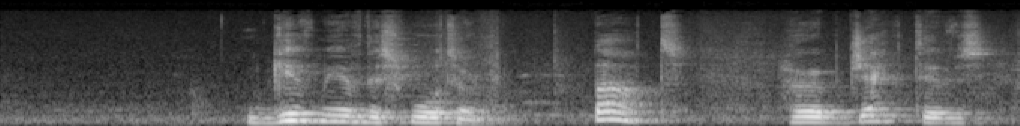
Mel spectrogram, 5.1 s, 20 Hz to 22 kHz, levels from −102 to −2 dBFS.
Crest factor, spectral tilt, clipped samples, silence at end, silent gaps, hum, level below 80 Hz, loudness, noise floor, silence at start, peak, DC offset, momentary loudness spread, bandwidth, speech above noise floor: 20 dB; -6.5 dB/octave; under 0.1%; 0.15 s; none; none; -74 dBFS; -22 LUFS; -52 dBFS; 1.25 s; -2 dBFS; under 0.1%; 16 LU; 14 kHz; 31 dB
